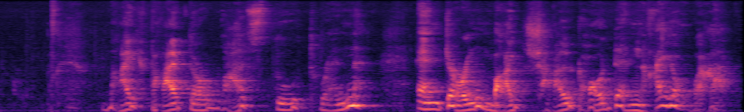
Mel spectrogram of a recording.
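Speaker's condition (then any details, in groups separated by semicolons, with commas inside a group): Stroke with paralyzed vocal cord; speaks lower and slower, singing voice part lost, public speaking difficult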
